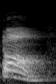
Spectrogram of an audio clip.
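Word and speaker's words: tomb: बी लिखा गया है लेकिन इसको बोलना कैसे है टॉम बी इसमें साइलेंट हो गया ध्यान की मैंने क्या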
